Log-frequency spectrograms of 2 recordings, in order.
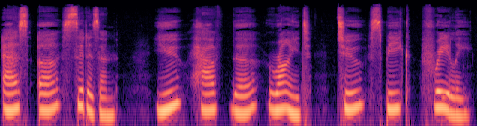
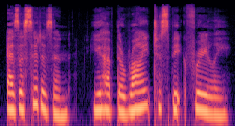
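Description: First: Slow, word-by-word model reading. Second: Said in the usual way. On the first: Shown as a demonstration. Teacher models the citizen sentence for learners, slow reading. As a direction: space out each word for learners. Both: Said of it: "慢读一遍".

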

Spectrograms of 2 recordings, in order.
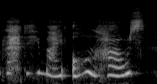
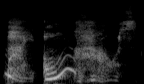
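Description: First: High, loud aggrieved protest; complaining wife. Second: Slow, louder echo with weight on OWN; lightly voiced stern husband, drawing out "own"; Mister Murdstone challenging. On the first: Mother protesting to her husband about her house, high and aggrieved. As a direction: pitch it up as the wronged mother. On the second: Husband throwing his wife's words back, slowly challenging. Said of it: "repeated Mister Murdstone". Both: A narrator's reading.

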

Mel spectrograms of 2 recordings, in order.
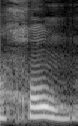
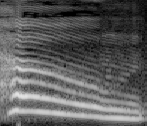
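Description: First: HOME with a short unmoving o, no glide; mispronounced vowel. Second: HOME drawn out, o gliding to oo, then m; full diphthong. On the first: Teacher shows the mistake, mispronounced vowel. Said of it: "不是念成". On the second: Teacher flags the vowel, full diphthong. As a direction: stretch HOME and hum its m. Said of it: "注意". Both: Shown as a demonstration.

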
